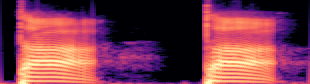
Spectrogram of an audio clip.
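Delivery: TA with a thick, rounded vowel, close to "to"; thick careless ta. Shown as a demonstration. Teacher showing learners what to avoid, ta thickened toward to. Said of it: "jangan bukan cuman".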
